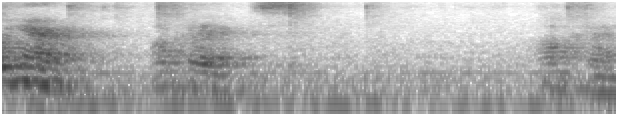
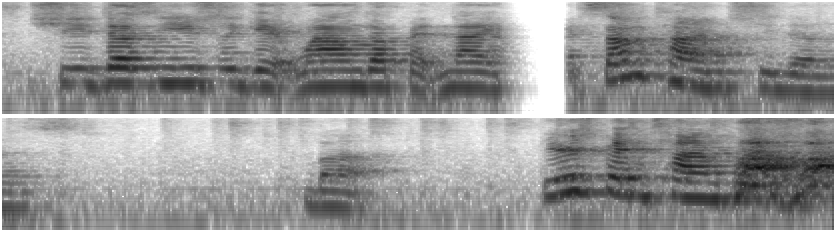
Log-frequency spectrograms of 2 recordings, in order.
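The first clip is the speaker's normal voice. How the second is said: ordinary talk, nothing marked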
